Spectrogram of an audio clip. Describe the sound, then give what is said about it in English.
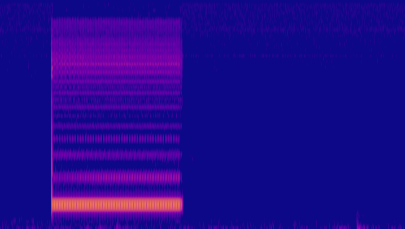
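A telephone dial tone: one loud, steady electronic hum that holds for just over a second and then cuts off abruptly, followed by quiet with a faint soft knock near the end. “I hope it's not my new phone.”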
